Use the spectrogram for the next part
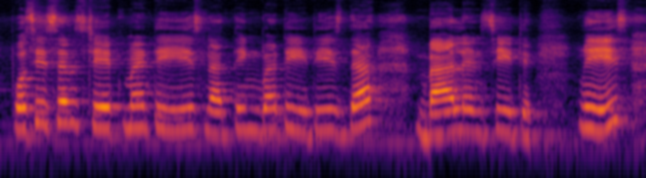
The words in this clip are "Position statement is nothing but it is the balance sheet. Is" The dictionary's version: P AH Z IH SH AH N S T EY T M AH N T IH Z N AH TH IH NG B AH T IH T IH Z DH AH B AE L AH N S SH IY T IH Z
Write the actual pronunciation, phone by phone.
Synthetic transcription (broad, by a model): P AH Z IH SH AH N S T EY T M AH N T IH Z N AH T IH NG B AH T IH T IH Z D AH B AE L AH N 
